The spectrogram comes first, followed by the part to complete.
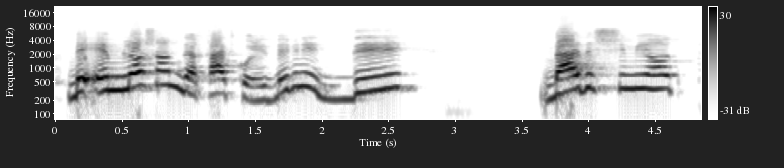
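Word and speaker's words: deux: املاشم دقت کنید ببینید د بعدش چی میاد ا پس میشه د خیلیا دیدم که ما ایرانیا البته چون شبیه دو خودمونه میگیم دو ولی دو اشتباهه تلفظ صحیح و درستش د عدد سه تخوا تخوا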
